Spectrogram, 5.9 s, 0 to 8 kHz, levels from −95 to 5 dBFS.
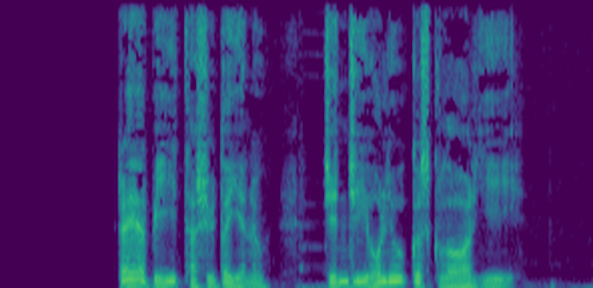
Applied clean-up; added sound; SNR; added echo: neural mask model DeepFilterNet 3.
